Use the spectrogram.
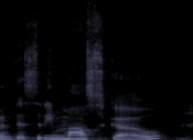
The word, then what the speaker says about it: Moscow: throughout this lecture and this unit that I pronounce the name of this city Moscow not Moscow Moscow is not correct Moscow is correct please join me in being picky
